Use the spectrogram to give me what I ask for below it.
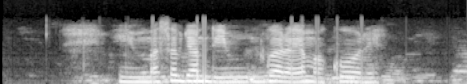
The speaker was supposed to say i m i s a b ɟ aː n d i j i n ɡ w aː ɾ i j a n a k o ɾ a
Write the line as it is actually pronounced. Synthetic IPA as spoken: i m a s a b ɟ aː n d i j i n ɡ w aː ɾ a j a m a k o ɾ e

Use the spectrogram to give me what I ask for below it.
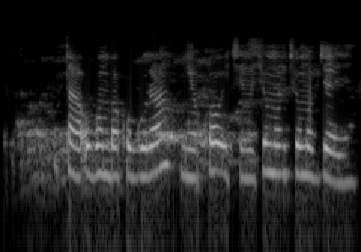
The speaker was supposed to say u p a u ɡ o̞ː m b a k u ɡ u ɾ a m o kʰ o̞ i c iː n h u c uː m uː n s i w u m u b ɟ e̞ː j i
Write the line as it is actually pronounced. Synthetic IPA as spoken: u t a u ɡ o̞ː m b a k u ɡ u ɾ a ɲ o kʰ o̞ i c iː n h u c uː m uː n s i w u m u b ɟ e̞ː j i

